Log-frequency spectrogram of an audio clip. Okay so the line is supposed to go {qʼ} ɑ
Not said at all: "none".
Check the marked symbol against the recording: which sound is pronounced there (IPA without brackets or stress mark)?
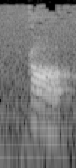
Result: k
